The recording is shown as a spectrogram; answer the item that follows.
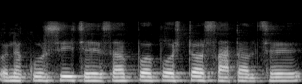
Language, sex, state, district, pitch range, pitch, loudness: Maithili, male, Bihar, Madhepura, 170-180 Hz, 175 Hz, -14 LUFS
